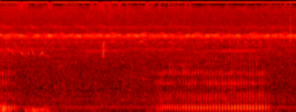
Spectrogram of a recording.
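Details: Snoring lion in Kenya, a deep rattling inhalation made of rapid regular pulses lasting almost two seconds after a shorter earlier breath, over a constant high-pitched insect drone.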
